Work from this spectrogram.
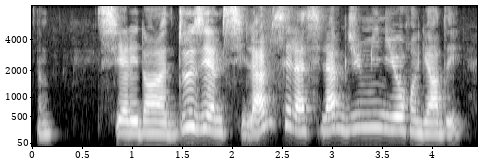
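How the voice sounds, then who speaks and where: A woman teacher giving a phonics lesson to young children, speaking clearly and repeating each word syllable by syllable. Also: fairly high pitch, normal speed. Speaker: schoolteacher.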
